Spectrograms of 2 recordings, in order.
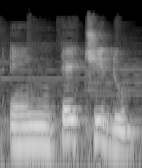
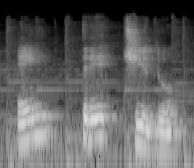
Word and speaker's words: entretido: Normalmente, quando a gente ouve no discurso oral, acaba saindo a palavra entertido. Entertido. Foi até difícil lembrar como é que era a pronúncia. Entertido. Já escutaram essa? Fulano estava entertido, fazendo atividade, fazendo dever de casa, fazendo qualquer coisa. Entertido. Não. A palavra, vamos de novo, é entretido.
